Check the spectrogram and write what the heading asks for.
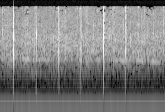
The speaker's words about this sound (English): Come on, clap your hands to the Lord and praise him.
